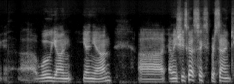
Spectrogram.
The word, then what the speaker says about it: Wu Yan: Wu Yan.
